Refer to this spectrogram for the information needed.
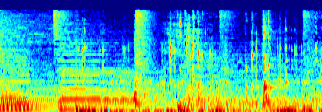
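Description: A drink pours into a glass, a steady liquid gurgle with a few splashy bursts and rising fill tones, no one speaking.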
